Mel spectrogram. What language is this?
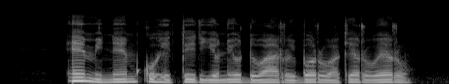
Kikuyu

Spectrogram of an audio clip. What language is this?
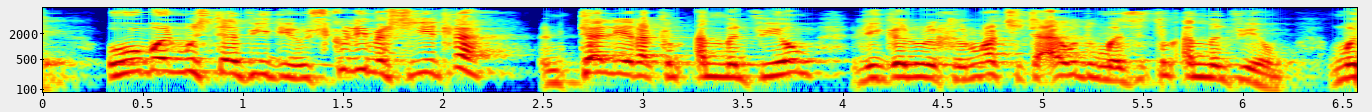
Arabic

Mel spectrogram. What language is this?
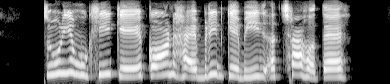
Maithili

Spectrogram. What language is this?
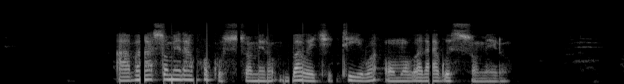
Ganda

